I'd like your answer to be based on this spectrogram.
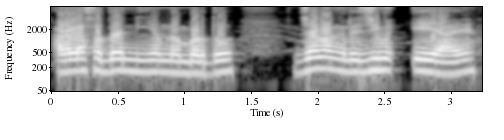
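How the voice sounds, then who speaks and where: A man's voice: a little high, flat delivery, moderate pace, dark tone, clear, resonant tone, no echo. A young man teaching children English phonics, asking questions and answering them himself and repeating key points. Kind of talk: classroom-style phonics lesson.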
